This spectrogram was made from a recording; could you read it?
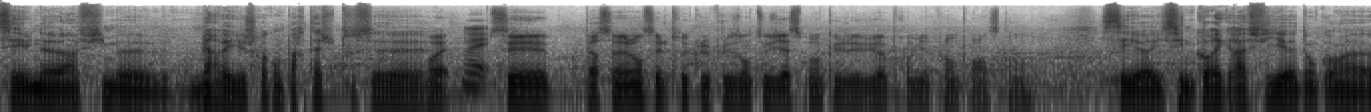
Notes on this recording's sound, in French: Toute cette semaine, nous plantons nos micros dans le hall du Centre des Congrès pour suivre au plus près le festival Premiers Plans.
